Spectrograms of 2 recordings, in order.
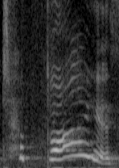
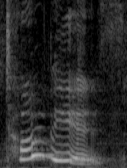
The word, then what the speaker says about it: Tobias: And she's like, I cannot believe that they pronounced his name Tobias. It's Tobias.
